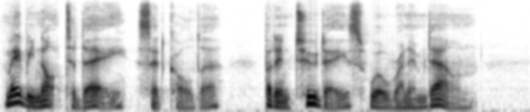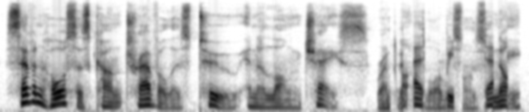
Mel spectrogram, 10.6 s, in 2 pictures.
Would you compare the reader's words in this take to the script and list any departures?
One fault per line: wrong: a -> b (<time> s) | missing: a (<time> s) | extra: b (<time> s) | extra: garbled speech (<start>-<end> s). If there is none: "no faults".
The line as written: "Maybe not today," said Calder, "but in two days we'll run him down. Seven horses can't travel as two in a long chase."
extra: garbled speech (9.1-10.5 s)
